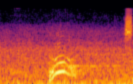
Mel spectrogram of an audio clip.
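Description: Steady background noise inside a large store, with one short high-pitched call that rises and falls in pitch about a second in, followed by a faint steady tone.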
